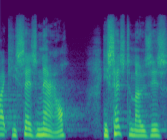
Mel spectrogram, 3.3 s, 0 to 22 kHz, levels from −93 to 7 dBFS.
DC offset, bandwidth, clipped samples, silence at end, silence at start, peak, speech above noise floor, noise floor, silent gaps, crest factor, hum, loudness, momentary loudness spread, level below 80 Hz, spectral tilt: under 0.1%; 13.5 kHz; under 0.1%; 0 s; 0 s; -2 dBFS; 28 dB; -45 dBFS; none; 16 dB; none; -17 LUFS; 7 LU; -60 dBFS; -4.5 dB/octave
